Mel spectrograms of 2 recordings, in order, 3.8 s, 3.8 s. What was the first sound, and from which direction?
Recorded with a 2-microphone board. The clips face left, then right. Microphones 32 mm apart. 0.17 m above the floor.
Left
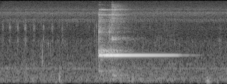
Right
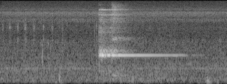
A bell, 55° left (ahead or behind).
